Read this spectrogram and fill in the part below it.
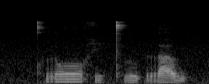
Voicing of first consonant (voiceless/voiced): voiceless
